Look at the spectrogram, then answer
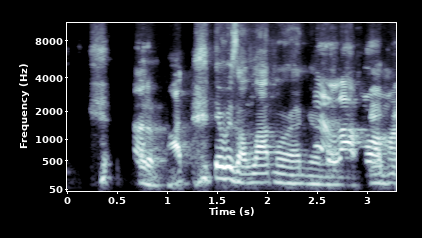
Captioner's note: laughs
